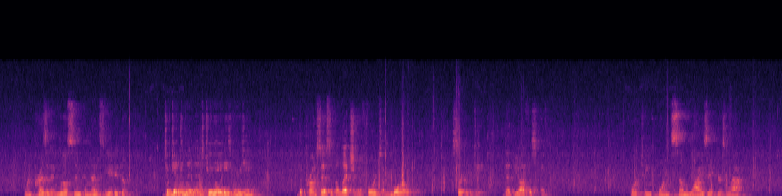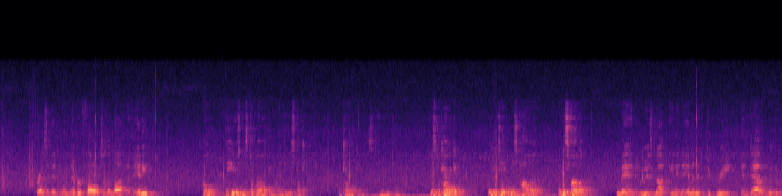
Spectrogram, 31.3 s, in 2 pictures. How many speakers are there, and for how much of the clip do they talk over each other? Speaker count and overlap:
three, no overlap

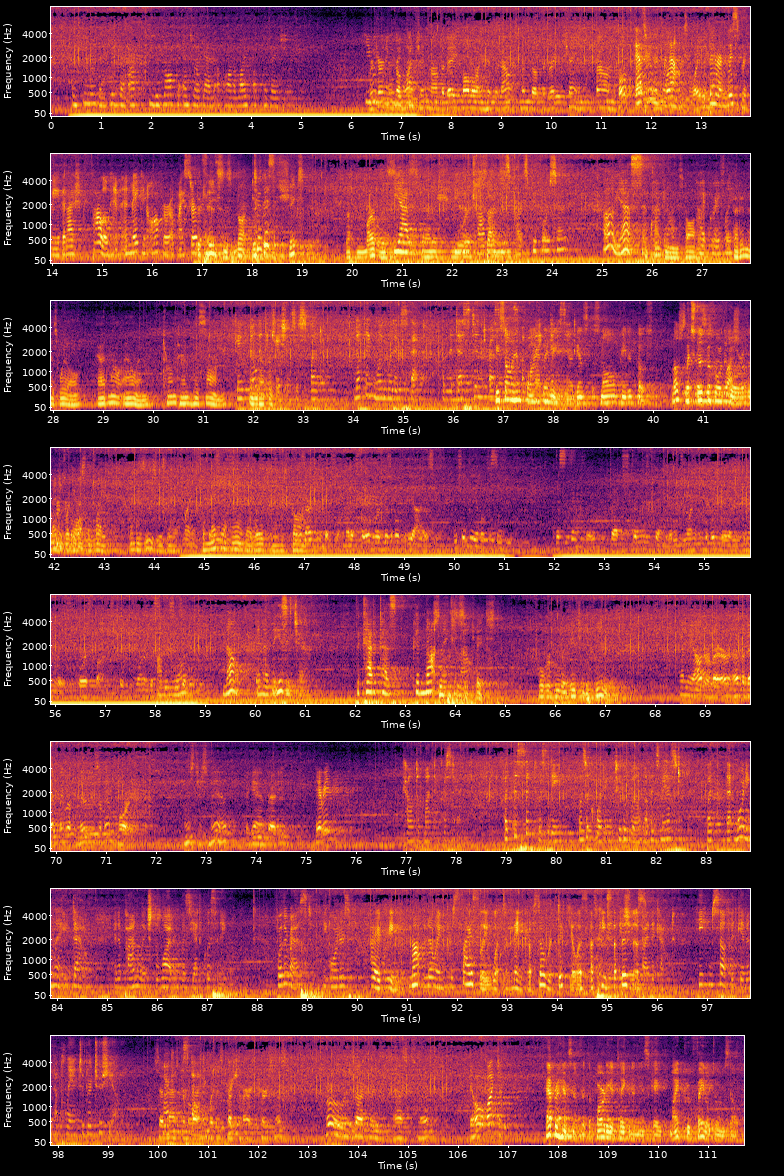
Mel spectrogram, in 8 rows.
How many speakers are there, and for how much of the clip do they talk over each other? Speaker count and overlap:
ten, about 19%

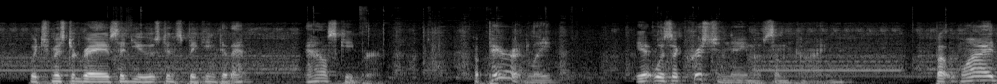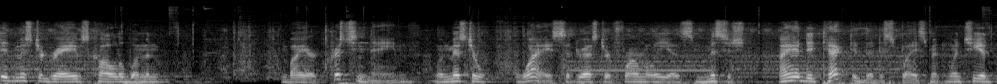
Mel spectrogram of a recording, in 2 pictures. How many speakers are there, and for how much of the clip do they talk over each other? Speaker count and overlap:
one, no overlap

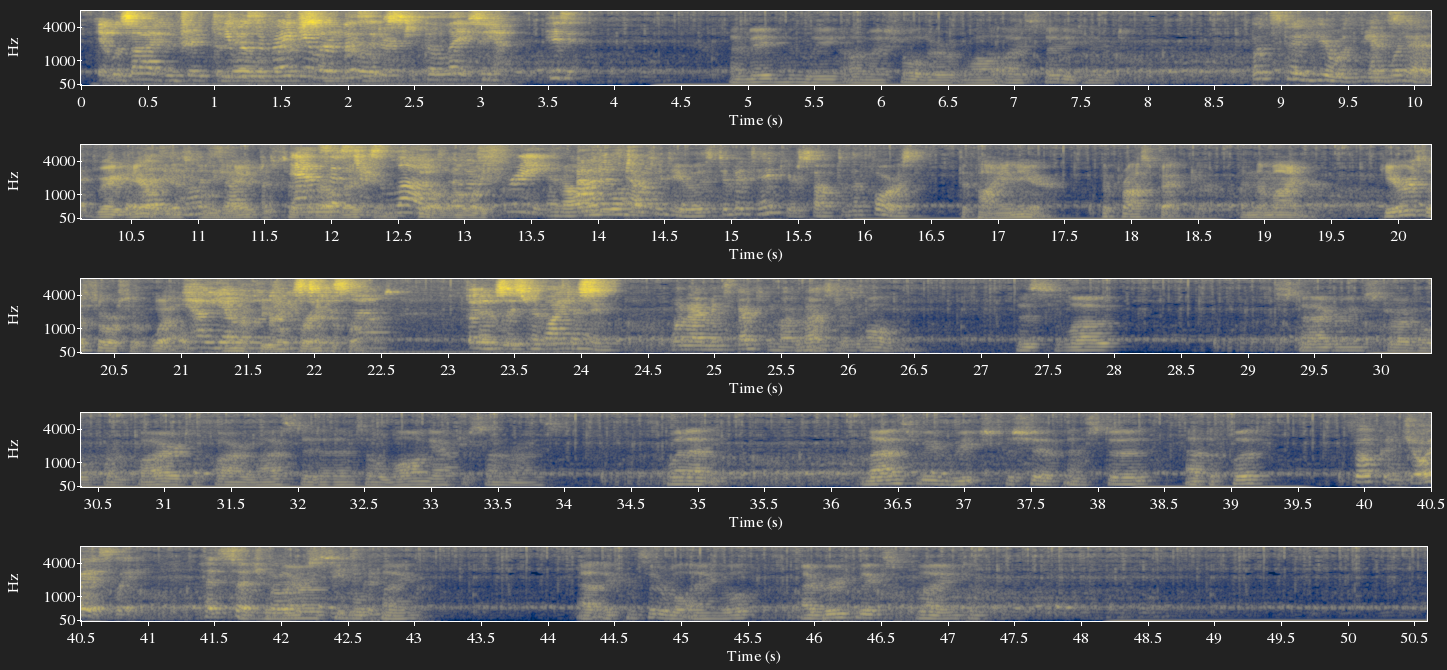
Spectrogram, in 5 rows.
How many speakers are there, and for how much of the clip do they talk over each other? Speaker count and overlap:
seven, about 40%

